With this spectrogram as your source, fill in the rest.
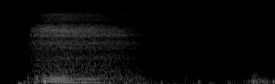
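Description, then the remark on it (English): A single deep, airy inhale drawn through the nose as part of a breathing exercise, fairly loud, lasting just over a second before fading to near silence with a few faint soft clicks. “So the breath work I want you to think about, as again we displayed in the accordion model, breathing in”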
